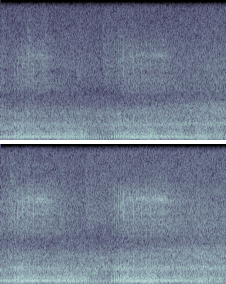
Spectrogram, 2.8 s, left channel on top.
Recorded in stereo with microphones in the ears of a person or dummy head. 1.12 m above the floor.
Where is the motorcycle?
10° right (ahead or behind).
